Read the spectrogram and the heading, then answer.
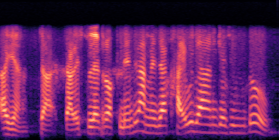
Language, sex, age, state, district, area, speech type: Odia, male, 18-30, Odisha, Puri, urban, conversation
